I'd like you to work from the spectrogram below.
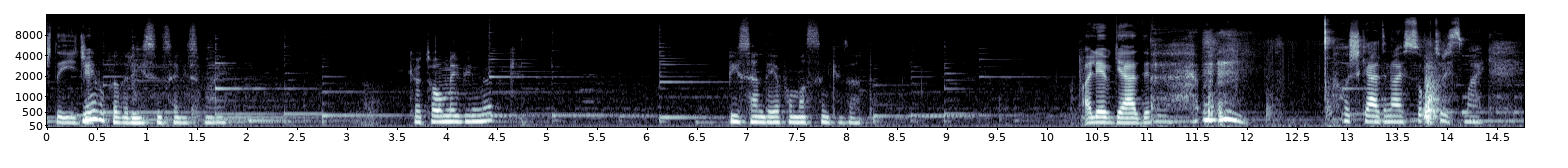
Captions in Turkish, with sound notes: Niye bu kadar iyisin sen İsmail? Kötü olmayı bilmiyorum ki. Bilsen de yapamazsın ki zaten. (Ayak sesi) (Boğaz temizleme sesi) Hoş geldin Aysu. Otur İsmail.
